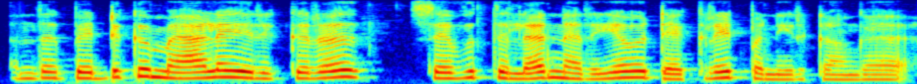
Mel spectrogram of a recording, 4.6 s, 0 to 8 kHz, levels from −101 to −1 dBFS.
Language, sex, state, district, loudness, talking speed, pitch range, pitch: Tamil, female, Tamil Nadu, Nilgiris, -15 LUFS, 105 wpm, 190-230 Hz, 215 Hz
